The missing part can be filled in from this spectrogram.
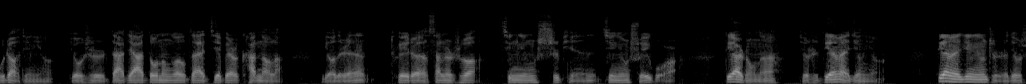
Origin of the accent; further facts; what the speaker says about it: Beijing, China; 夏天咱们北京人都喜欢吃烤串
